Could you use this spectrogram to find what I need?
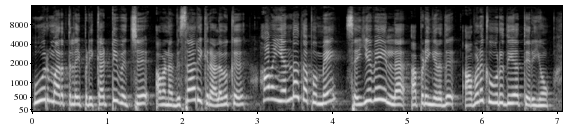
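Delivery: usual speaking voice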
